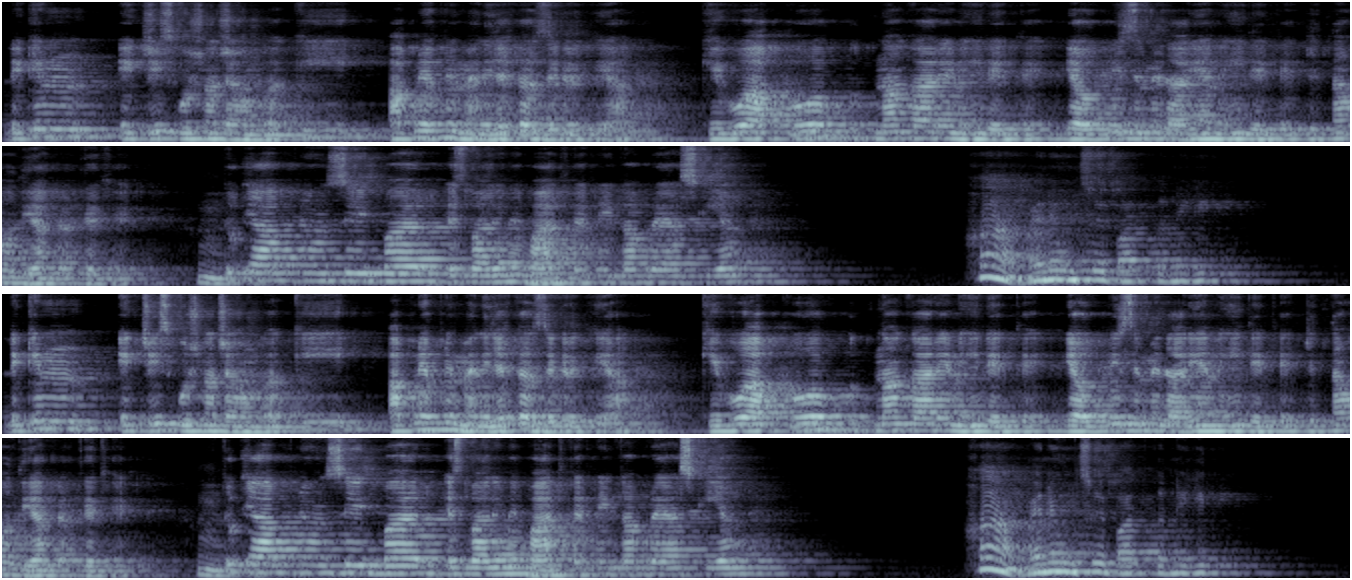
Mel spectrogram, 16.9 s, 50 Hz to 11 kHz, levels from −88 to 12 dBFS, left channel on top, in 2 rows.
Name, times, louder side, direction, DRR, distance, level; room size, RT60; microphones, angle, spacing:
voice 1, 0.0-4.0 4.4-9.2 9.8-13.2, right 2 dB, 85° right, 6 dB, 4.6 m, -22 dB
voice 2, 14.5-16.0, equal, 65° right, 2 dB, 2.6 m, -23 dB
29.5 x 18.5 x 8.0 m, 0.92 s
head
